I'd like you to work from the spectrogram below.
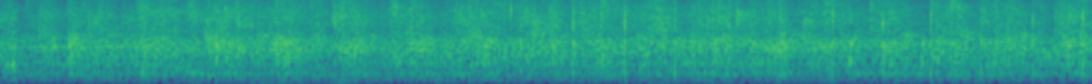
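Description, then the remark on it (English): An audience at a book event claps loudly and steadily for author Miff Warhurst, a dense, continuous wash of many hands applauding without pause for several seconds, with no voices standing out. “Can you please give a very big round of applause to the one and only Miff Warhurst?”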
